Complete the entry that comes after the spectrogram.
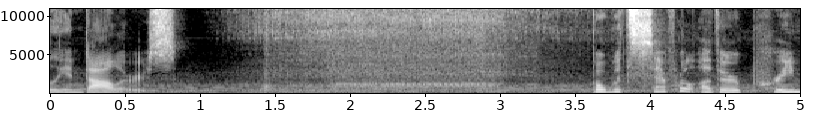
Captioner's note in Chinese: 電鑽聲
